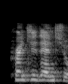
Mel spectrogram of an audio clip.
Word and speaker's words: Prejudential: The publisher and I made up the word, so I suppose you can pronounce it any way you want, but we're saying prejudential.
